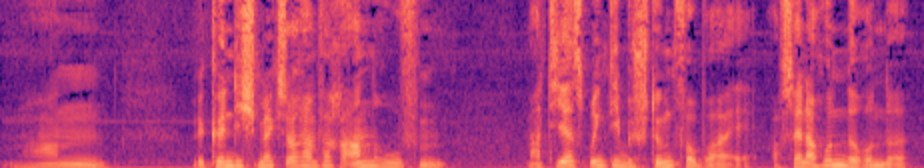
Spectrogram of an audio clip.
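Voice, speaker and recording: A woman's voice: sits low, big pitch swings, normal speed, a little mellow. A female performer playing a sulky but reasonable older sister who grumbles and protests in a radio play. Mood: grumbling.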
